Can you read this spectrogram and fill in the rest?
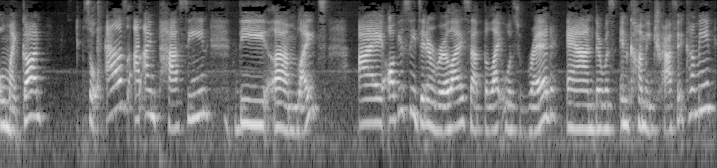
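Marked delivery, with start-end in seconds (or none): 0.0-0.7 play-acted panicked, shaken exclamation. Retelling driving off through the lights: imitating own panicked exclamation. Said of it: "I was just panicking, I was shaking".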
